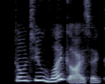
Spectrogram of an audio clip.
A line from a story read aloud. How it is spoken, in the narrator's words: Scott asks sadly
